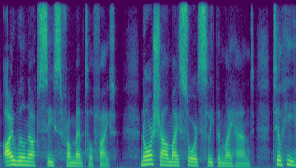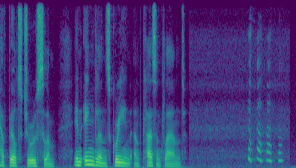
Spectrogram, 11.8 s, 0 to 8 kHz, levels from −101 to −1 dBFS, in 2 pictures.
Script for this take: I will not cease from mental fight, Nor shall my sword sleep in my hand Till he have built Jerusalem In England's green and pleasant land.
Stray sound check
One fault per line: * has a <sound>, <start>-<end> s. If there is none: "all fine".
* has a laugh, 10.9-11.6 s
